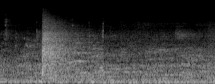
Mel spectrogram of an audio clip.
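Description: A single sudden swish about half a second in, dying away within half a second, over steady background noise.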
